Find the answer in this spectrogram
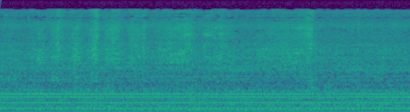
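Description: Steady electric-motor hum of a shop machine running at a constant speed, with a few faint brief ticks over it.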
